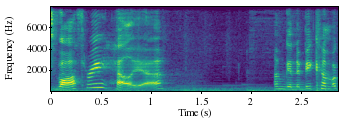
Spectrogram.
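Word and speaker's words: Vauthry: paddles a toast the Lord vossery it's vothri Hellyeah I'm gonna become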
